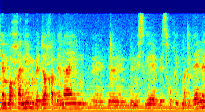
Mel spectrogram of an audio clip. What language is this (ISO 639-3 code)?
heb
